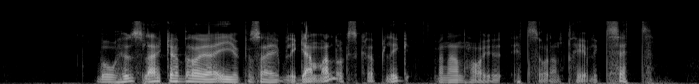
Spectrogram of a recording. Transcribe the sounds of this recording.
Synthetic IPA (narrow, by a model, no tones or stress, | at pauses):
voːɾɦʉ̟ːslʔæ̰ɾkaɾəbœɾjaɾɪɔkfœʂɛjbliːɡa̰mːalɔkskɾœpʰlɪɡmɛnhanɦa̰ɾjɵɛt̪so̰ːd̪ant̪ʰːɾḛːvlɪɡ̥̚t̪sɛt̪ː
